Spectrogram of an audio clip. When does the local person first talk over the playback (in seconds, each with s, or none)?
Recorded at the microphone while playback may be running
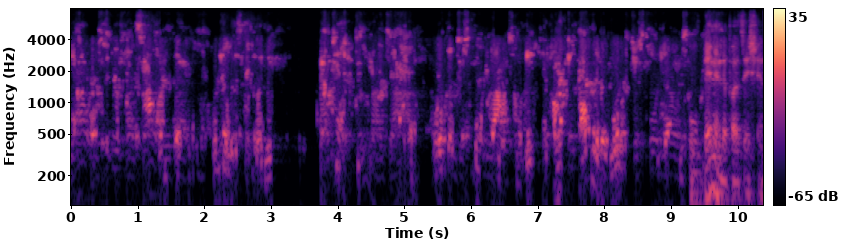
9.2 s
